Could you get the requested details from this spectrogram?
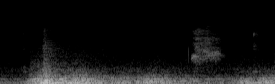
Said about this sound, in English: Yeah, the, the thunder wow, lightning.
